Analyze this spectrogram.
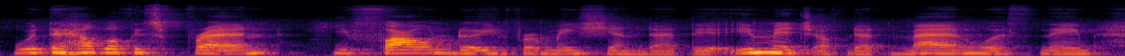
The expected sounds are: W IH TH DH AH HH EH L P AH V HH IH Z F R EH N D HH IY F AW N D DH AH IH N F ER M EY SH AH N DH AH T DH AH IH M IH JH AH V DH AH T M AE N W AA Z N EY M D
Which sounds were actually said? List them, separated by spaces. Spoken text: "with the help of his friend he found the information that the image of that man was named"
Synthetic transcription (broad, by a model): W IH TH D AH HH EH L P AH F HH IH S F R EH N D HH IY F AW N D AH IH N F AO M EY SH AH N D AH T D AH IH M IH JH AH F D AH T M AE N W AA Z N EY M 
